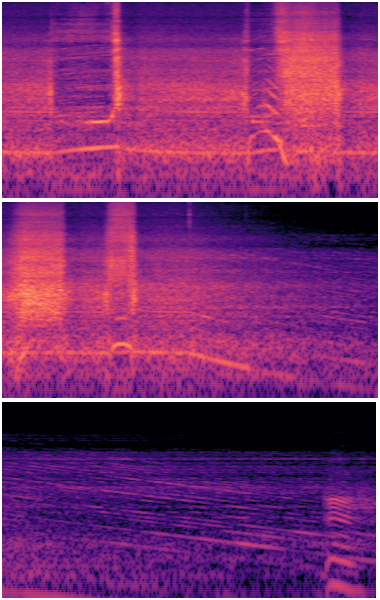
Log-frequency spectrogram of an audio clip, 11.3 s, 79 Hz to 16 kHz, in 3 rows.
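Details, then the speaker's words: Electrolux 304 cylinder vacuum cleaner after cleanup, now with much more suction; a smooth, steady motor whine that spins down evenly when switched off, with no rattle or grinding, normal motor running. "Oh, I love that sound. Right, okay, without further ado, let's get it on the floor and have a go."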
